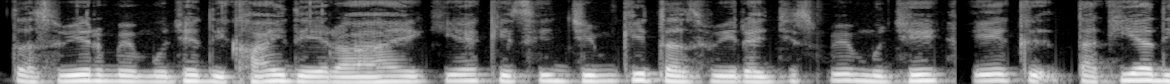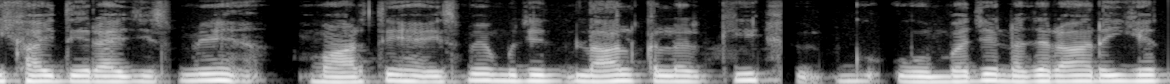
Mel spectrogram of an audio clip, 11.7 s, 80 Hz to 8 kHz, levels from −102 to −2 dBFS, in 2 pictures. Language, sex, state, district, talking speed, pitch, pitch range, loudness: Hindi, male, Bihar, Begusarai, 190 wpm, 155 Hz, 145-165 Hz, -16 LUFS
